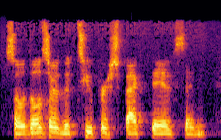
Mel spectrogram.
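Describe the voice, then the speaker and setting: This interview guest, a creative manager from the Czech Republic in his thirties, has a fairly low, mellow voice with a breathy edge, fairly even intonation and a moderate pace. Speaking with a Czech accent, he gives earnest, encouraging motivational talk, often restarting, on a low-quality recording.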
